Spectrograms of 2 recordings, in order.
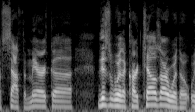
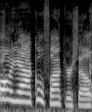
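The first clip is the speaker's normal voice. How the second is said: very high, raised, polite-sounding Canadian accent; 10 semitones higher, 5 dB louder than usual. Joking how rude words would sound in that accent: imitating that polite-sounding accent. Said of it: "they could tell me to fuck off in that accent".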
